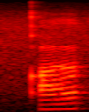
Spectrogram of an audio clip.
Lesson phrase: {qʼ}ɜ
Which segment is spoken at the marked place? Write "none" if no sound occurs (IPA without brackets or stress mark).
qʼ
